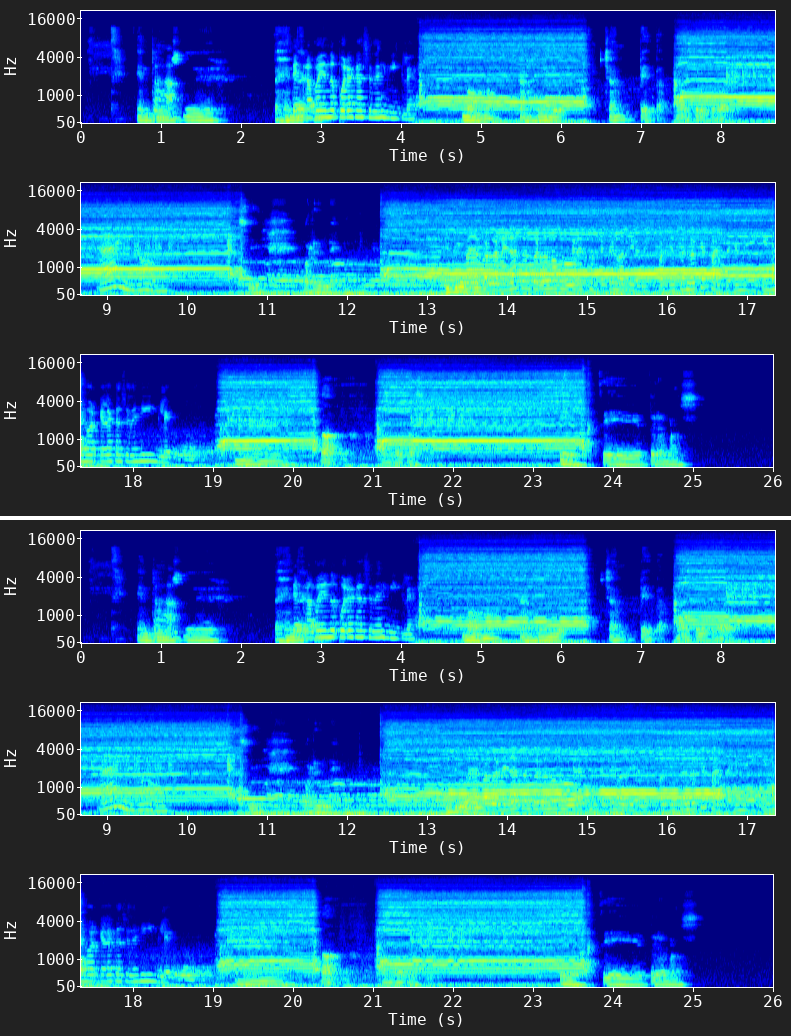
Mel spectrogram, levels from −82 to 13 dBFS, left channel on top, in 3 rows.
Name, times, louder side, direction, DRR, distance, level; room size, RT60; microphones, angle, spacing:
voice 1, 0.4-1.8 2.4-3.0 4.8-6.0 6.5-8.2 10.2-10.3 10.6-11.9 13.2-13.7 19.3-20.0 20.3-20.8 21.1-21.7 23.3-25.0, left 1 dB, 85° left, 0.9 m, -34 dB
voice 2, 0.9-1.2 2.6-4.2 8.9-9.8 13.4-18.5, left 2 dB, 25° left, 0.4 m, -34 dB
Camera, 4.1-6.3 7.4-10.7 12.4-17.3 19.0-20.3 21.0-23.7, left 2 dB, 15° right, 1.7 m, -29 dB
sound 1, 10.6-21.9, equal, 60° right, 1.3 m, -37 dB
3.6 x 2.6 x 2.5 m
head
